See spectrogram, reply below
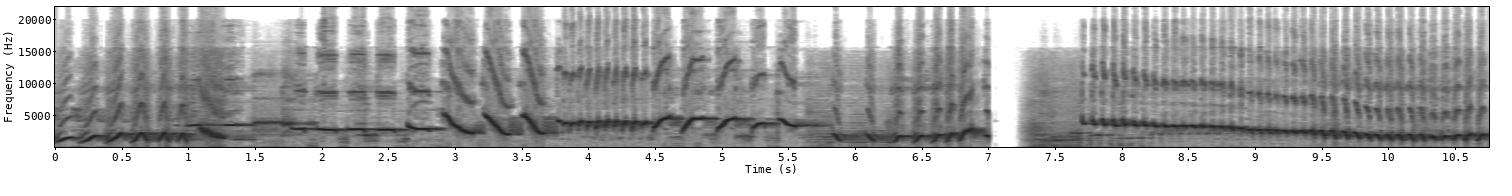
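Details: Murai batu (white-rumped shama) masteran meant to calm and prime contest birds: rapid rising whistled sweeps, steady high trills and ringing notes, a brief silent break, then a long fast trill.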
